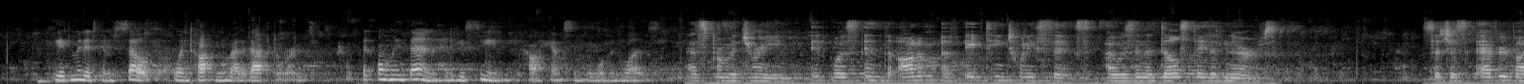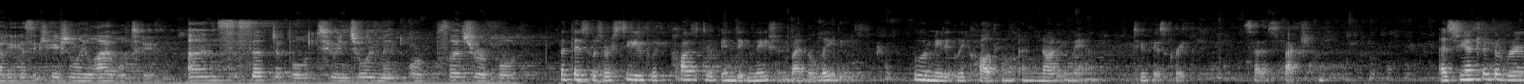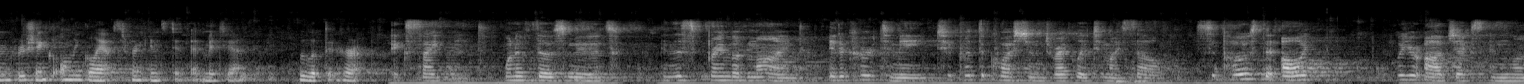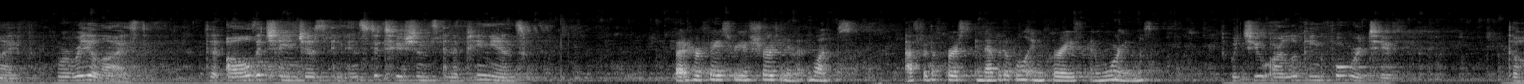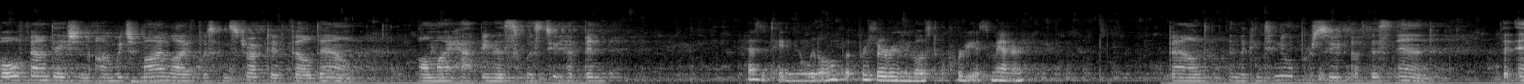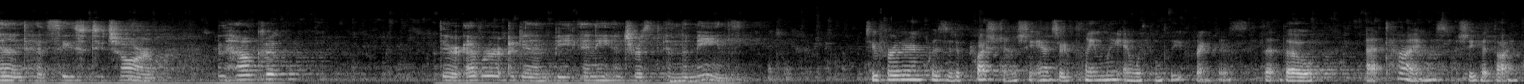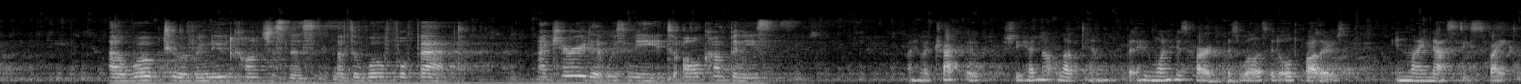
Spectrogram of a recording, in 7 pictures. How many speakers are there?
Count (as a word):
two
